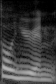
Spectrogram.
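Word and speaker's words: Dalwhinnie: one that even whisky lovers often get wrong Dal yuin it's pronounced d yuin and it's one of my favorites because my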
